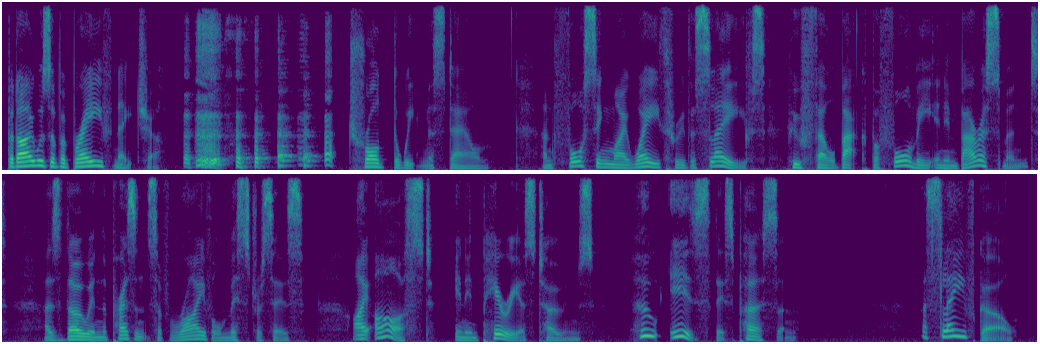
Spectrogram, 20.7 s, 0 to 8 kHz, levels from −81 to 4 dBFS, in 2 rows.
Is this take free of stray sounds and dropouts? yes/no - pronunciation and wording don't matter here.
no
